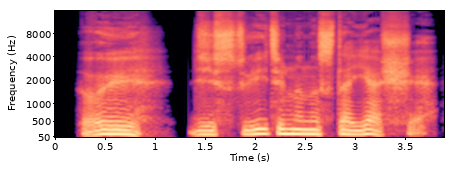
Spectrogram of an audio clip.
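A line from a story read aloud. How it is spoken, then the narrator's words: Soft breathy voice. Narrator (Russian): мягко выдохнул он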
